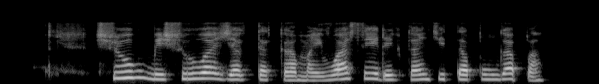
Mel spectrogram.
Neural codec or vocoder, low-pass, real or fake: codec, 16 kHz, 2 kbps, FunCodec, trained on LibriTTS, 25 frames a second; 7.2 kHz; fake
